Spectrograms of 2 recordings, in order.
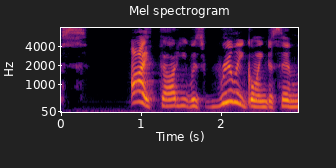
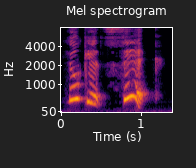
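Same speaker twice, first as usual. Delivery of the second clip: high, slow worried mother voice; 11 semitones higher, slower than usual. Acted. Mother fretting the puppy will get sick, high and worried. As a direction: fret like an anxious mom. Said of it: "My mother was very worried".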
